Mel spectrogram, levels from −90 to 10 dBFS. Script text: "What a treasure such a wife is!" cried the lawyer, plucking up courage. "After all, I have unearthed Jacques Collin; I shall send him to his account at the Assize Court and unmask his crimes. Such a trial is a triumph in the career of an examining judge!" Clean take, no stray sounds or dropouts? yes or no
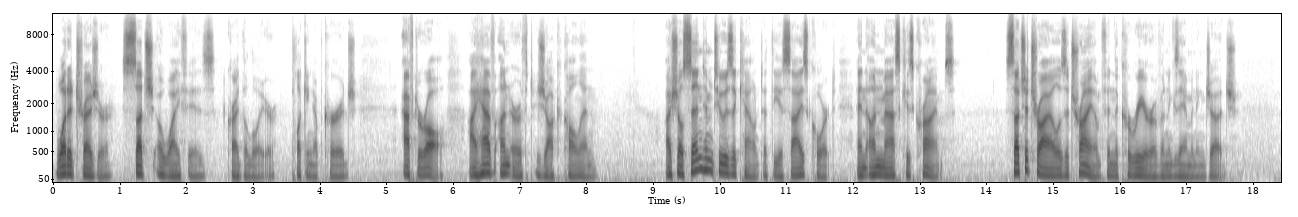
yes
